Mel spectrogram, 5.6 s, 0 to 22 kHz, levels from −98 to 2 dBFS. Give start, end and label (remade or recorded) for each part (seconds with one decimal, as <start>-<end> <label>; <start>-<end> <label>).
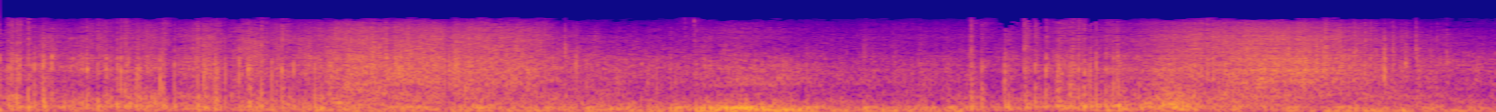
0.0-1.8 remade; 1.8-3.1 recorded; 3.1-5.6 remade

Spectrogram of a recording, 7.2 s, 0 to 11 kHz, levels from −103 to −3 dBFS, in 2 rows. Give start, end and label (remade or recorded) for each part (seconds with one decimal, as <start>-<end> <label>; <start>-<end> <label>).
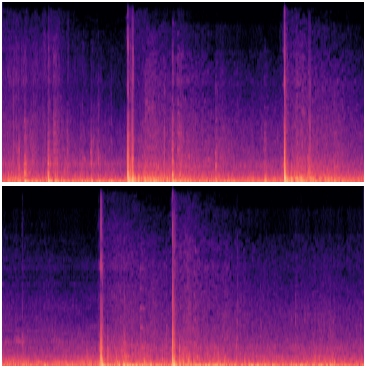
0.0-3.6 recorded; 3.6-4.9 remade; 4.9-7.2 recorded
